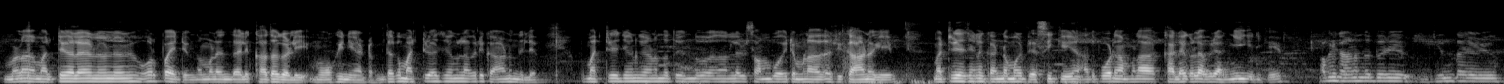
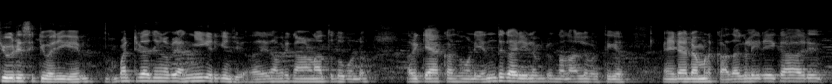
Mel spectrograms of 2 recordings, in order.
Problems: none marked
